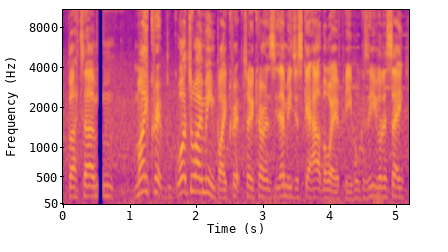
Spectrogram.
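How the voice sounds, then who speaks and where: An English man in a loud, chatty, upbeat manner, vlogging live from a busy city street into a handheld phone. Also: a little high, fast. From England. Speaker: crypto vlogger. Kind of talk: casual live vlog. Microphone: phone held by hand, close. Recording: outdoor street noise. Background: city traffic and passers-by.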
